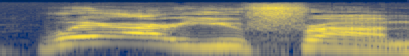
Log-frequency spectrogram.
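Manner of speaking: loud, high, pressing question; imitated exasperated demand; retold insistent question. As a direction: push the question hard, acting it out.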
